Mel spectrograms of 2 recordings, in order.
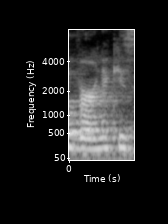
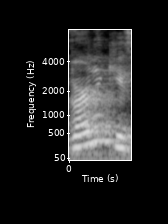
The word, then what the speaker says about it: Wernicke's: With Wernicke's aphasia, just think that someone is talking to you, perhaps in a different language, and you don't understand. So in German, the W is pronounced as a V.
